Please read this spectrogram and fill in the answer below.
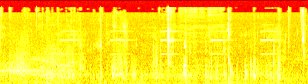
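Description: Faint wet chewing and lip smacks of someone gnawing meat and cartilage off a saucy chicken wing tip close to the microphone. A faint high electronic beep repeats about twice a second in the background.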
